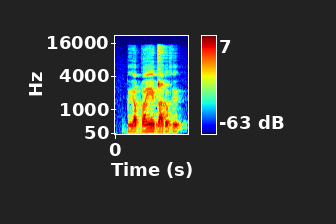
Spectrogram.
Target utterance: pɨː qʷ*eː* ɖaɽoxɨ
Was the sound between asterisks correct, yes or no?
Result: yes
